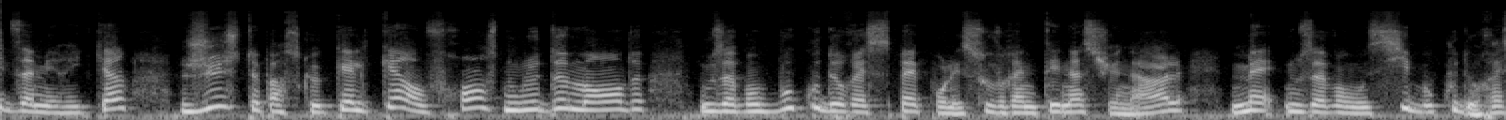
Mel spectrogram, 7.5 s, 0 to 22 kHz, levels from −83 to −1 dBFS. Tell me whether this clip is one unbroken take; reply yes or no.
yes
